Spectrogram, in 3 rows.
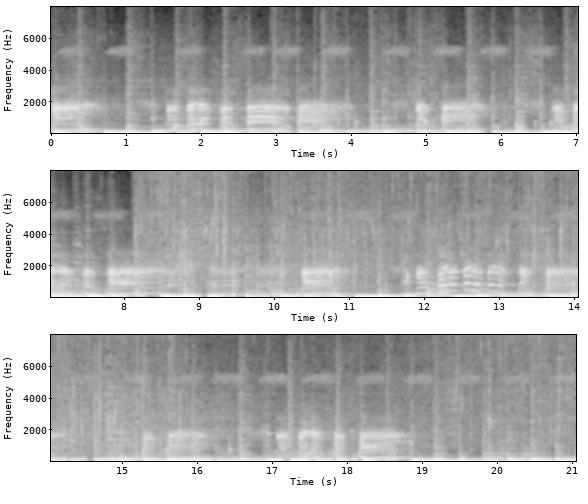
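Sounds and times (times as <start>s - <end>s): background music with bass: 0.0s - 21.0s
garlic sizzling in oil: 8.1s - 21.0s.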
